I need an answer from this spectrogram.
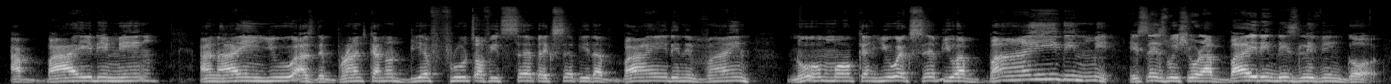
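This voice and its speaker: A man preaching a sermon, asking rhetorical questions and answering them himself, and reading scripture slowly. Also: a little high.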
